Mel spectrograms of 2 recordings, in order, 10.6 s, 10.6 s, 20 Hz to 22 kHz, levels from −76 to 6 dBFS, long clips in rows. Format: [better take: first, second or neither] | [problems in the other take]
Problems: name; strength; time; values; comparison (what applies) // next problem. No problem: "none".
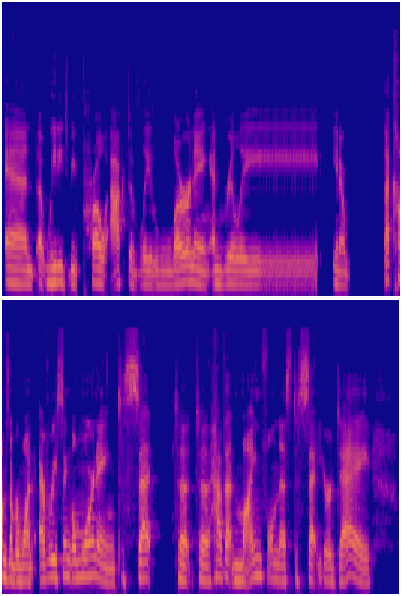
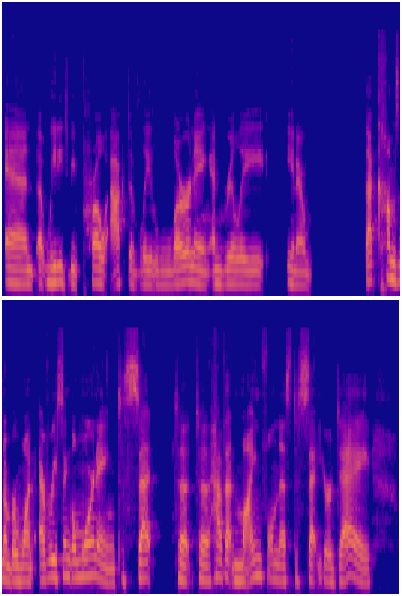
second | audio freezing; at 3.5 s for 0.5 s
